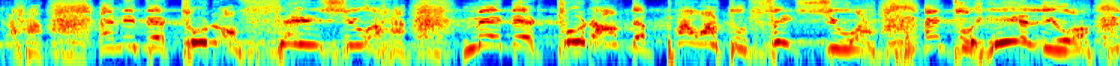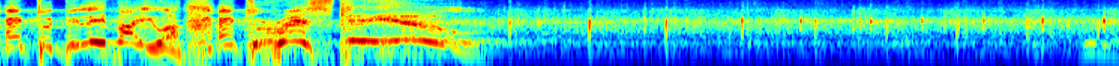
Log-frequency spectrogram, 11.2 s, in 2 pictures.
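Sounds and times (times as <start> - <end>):
speech: 0.2 - 8.2
audience clapping: 6.4 - 11.1.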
